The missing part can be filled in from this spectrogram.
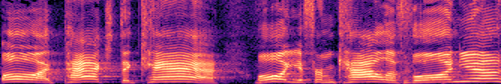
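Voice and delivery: slow, drawling put-on New England accent. Discussing a movie, the speaker imitates a new england accent. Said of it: "nobody has a New England accent in this movie".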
